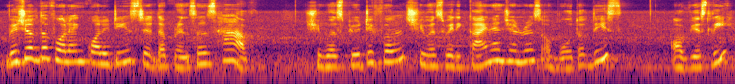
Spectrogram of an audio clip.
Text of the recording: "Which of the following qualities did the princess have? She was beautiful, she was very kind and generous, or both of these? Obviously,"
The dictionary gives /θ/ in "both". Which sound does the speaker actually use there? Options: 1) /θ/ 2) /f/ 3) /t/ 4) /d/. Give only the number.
3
